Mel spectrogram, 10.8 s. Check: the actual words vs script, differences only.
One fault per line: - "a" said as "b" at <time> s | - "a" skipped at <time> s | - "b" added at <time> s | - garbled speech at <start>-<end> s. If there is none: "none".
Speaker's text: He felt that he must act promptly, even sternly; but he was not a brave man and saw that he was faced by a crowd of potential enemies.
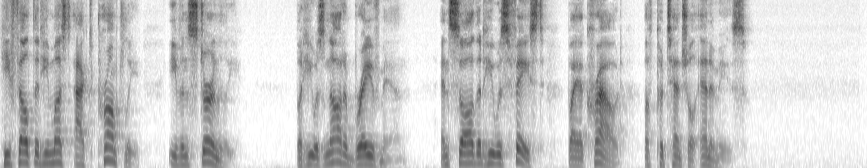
none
